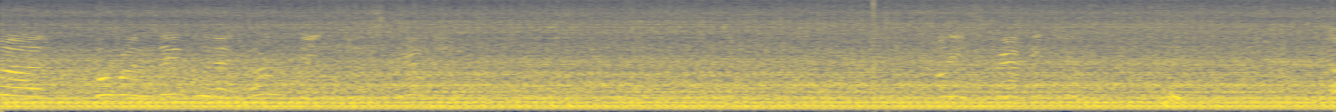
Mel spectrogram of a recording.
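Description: Exmark Lazer Z zero-turn mower engine running at a steady, even speed as the mower is driven along a paved road.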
